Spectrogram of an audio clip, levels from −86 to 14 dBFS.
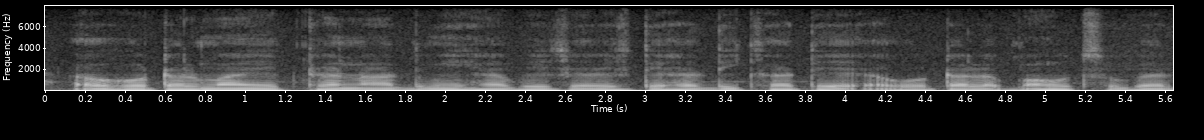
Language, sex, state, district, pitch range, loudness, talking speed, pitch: Chhattisgarhi, male, Chhattisgarh, Sarguja, 95-100 Hz, -17 LUFS, 150 wpm, 95 Hz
